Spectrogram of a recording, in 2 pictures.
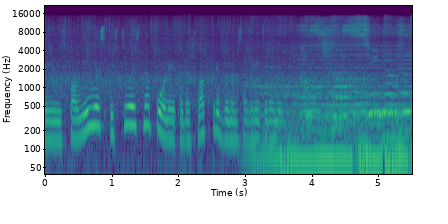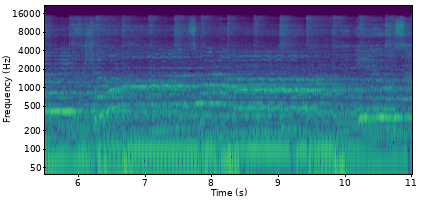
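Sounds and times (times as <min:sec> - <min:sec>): orchestra playing: 0:03.0 - 0:10.9
choir singing: 0:03.8 - 0:11.0.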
